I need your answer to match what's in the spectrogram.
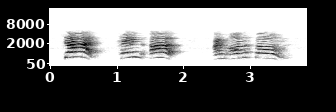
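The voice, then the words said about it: Yelling angrily. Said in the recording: “why are you yelling”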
